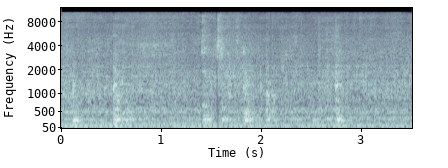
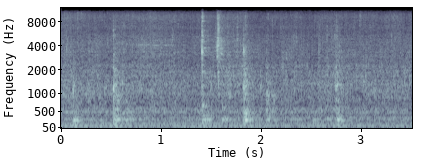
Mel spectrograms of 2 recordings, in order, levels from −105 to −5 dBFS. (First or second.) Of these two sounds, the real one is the second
